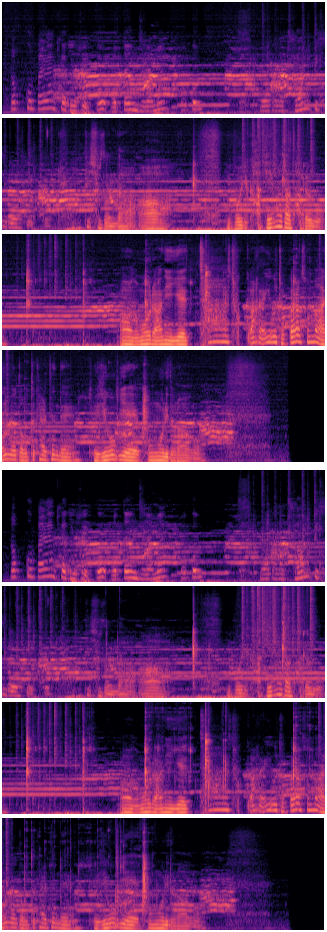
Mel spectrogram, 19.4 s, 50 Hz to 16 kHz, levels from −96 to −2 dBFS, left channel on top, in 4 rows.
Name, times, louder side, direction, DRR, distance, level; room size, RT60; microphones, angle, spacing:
voice 1, 0.1-3.0 3.5-5.6, right 2 dB, 5° right, 0.9 m, -42 dB
sound 1, 0.8-18.0, left 4 dB, 40° left, 1.1 m, -39 dB
sound 2, 3.6-6.1 8.3-11.1 11.5-11.6 14.1-14.7, right 2 dB, 75° right, 2.4 m, -50 dB
voice 2, 5.7-7.4 7.8-9.7 11.5-17.6 17.9-18.4, left 5 dB, 60° left, 0.4 m, -32 dB
sound 3, 6.4-6.6 7.7-8.0 9.0-9.5 10.0-10.4 10.9-11.2 11.8-13.1 13.5-13.6 14.1-14.5 14.9-17.1, right 5 dB, 30° right, 0.5 m, -39 dB
4.5 x 4.3 x 2.7 m
head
